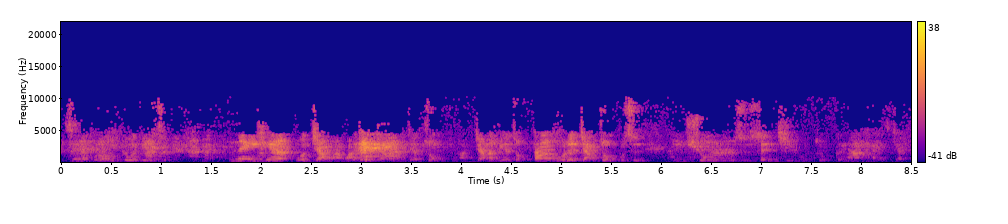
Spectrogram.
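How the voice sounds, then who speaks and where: Brief: preacher in his fifties, lively pitch, echoey hall from far off. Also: quick pace, a crowd in the background. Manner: animated storytelling, laughing at his own jokes. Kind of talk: sermon. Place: church hall. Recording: echoey church hall, mic far off, noisy.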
